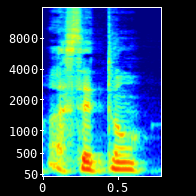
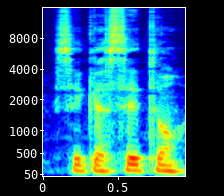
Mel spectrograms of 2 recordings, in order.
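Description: First: Higher, grief-stricken repeat; anguished echo; rising anguish. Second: Restrained grief, near usual pitch; subdued anguish; pained revelation. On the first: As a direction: lift the voice in pain on the age. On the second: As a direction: begin the sad news, holding back. First take before anguished repetition. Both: A narrator's reading.

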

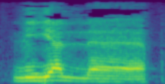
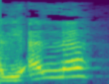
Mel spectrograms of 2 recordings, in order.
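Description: First: ليلا with a y glide replacing the hamza; hamza turned ya. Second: لئلا with a glottal stop after li; hamza kept. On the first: Teacher shows the changed word, ليلا with a y sound. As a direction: say ليلا as li-yal-la. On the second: Teacher gives the original word, لئلا with its hamza. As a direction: say لئلا as li-'al-la. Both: Shown as a demonstration. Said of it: "تبدل ياء فتصير ليلا".

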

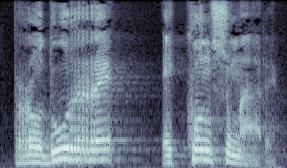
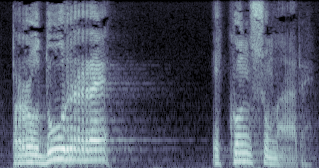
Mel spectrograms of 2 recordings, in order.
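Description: Both takes have the same delivery.

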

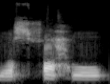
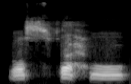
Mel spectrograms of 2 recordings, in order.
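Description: First: واصفحوا with thickened, dark fa; wrong heavy fa. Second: واصفحوا with thin fa after heavy sad; light fa. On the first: Teacher shows what not to say, heavy fa in واصفحوا. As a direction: darken the a after f in واصفحوا. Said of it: "ولا نقول". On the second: Teacher models correct واصفحوا, light fa. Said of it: "كذلك الفاء". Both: Shown as a demonstration.

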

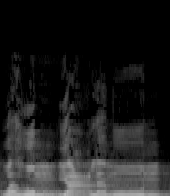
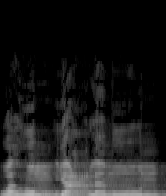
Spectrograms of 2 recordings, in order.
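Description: First: وهم يعلمون chanted very slowly with the meem of وهم given its full due; clear meem recitation. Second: وهم يعلمون chanted very slowly, the meem of وهم fully sounded with a tiny pause after it; clear meem recitation. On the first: Teacher repeating the example for students, slow clear meem recitation. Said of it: "أعطيت حقه لحرف الميم". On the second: Teacher showing students how to make the meem distinct, slow recitation. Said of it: "تقول". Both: Shown as a demonstration.

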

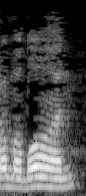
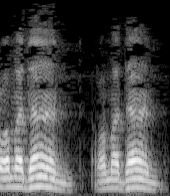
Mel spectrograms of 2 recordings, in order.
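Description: First: رمضان with a true emphatic ض; proper emphatic ض in رمضان; correct Dad. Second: رمضان with ض turned into a D sound; wrong Dad. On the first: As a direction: say رمضان with a full, heavy Arabic Dad. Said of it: "بدل أن يقول رمضان". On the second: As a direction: say رمضان as "Ramadan" with a dal. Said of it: "هذا خطأ". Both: Shown as a demonstration.

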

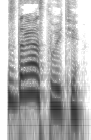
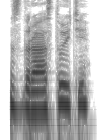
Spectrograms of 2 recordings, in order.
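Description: First: Put-on child shouting hello. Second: Said in the usual way. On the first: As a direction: shout the hello like a little kid. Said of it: "в тон ей прокричала младшая". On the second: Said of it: "тут же поправилась старшая девочка".

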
